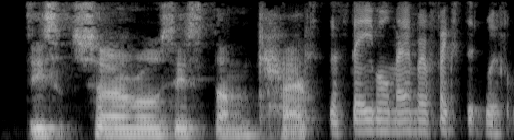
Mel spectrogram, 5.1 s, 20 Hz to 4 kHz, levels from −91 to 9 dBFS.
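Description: Speech samples are clocked out at the wrong sample rate from the start to 3.04 s, with no conversion between the recording rate and the playback rate. The result runs at half speed and an octave low (12 semitones down), which fits 16 kHz audio being played at 8 kHz. Over that stretch the speech sounds slow, deep and drawn out, until normal pitch and pace return at "the stable member fixed".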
